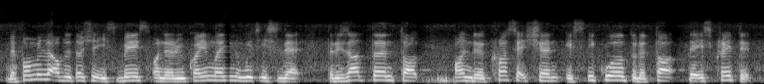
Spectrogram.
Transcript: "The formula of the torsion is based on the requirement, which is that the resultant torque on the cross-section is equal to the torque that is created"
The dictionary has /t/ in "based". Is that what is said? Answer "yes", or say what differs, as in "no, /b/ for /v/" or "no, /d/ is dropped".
yes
